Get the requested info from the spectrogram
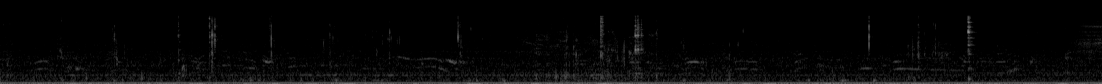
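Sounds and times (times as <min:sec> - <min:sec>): person chewing food: 0:00.1 - 0:07.6.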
